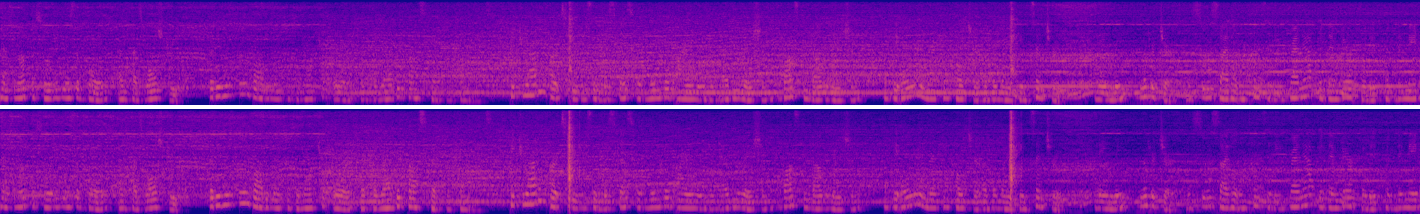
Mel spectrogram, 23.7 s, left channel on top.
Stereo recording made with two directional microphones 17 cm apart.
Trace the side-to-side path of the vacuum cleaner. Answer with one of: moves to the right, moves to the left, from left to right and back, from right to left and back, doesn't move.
moves to the left.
